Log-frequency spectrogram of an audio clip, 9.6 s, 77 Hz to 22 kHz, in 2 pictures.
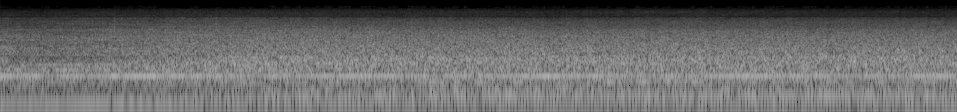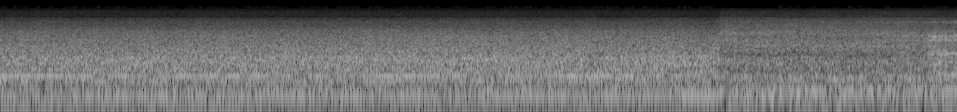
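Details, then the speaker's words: Mobile MRI trailer HVAC unit, 480 V, R-407C, compressor rated 10 full-load amps: contactor pulls in, loud steady hum that never spins up, drawing 139 A, then drops out; compressor stuck; locked rotor compressor. "it pulled in you can see the 139 amps that's a problem compressor's stuck so yeah that compressors stuck"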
